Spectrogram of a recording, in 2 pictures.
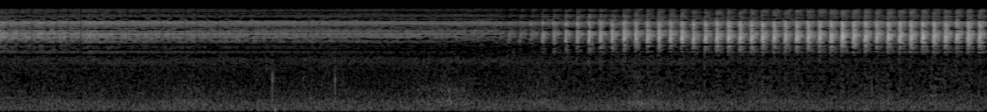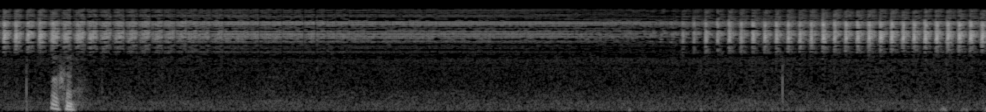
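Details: A male cricket produces its female-attracting song by rubbing its wings. A continuous high, shrill pulsing trill softens, swells louder for several seconds, fades, then returns strongly near the end, with one dull thump midway.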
